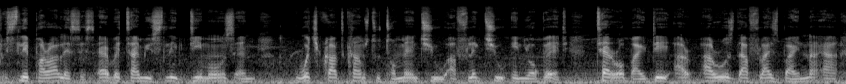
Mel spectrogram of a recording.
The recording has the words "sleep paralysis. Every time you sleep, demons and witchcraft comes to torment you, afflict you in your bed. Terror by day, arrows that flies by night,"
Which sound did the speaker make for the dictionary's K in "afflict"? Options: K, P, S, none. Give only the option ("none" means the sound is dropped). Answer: K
